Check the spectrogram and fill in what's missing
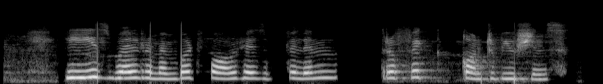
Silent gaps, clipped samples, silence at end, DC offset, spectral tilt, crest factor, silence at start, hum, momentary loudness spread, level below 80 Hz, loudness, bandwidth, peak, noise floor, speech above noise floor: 2.73-2.84 s, 3.41-3.81 s; under 0.1%; 0.4 s; under 0.1%; -6 dB/octave; 16 dB; 0.3 s; none; 13 LU; -58 dBFS; -16 LUFS; 7 kHz; -2 dBFS; -40 dBFS; 24 dB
